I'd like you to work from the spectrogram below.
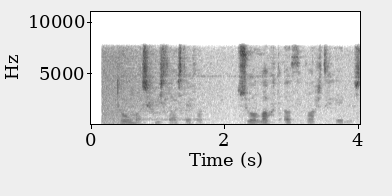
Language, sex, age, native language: Icelandic, male, 13, Lithuanian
